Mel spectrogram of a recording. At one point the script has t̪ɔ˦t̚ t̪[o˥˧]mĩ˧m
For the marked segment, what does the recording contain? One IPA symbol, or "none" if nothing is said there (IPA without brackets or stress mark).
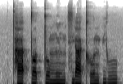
o˥˧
